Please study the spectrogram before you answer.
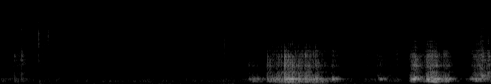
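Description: A wooden stick scratches the leaf areas of a black-coated scratch-art paper page lying flat on a table. After a quiet stretch of faint light ticks, several louder, rasping scratch strokes follow in uneven bursts, each a dry, gritty scrape with a low hum-like tone under it.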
